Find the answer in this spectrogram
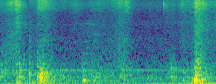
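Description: Faint rustling and a few light knocks of a sneaker and cardboard shoeboxes being handled, the sharpest knock near the end.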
